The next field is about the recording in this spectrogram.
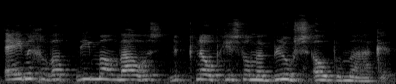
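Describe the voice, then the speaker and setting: A woman's voice: mid-range voice, moderate pace, lightly acted. An actress in a radio play, playing a frail, sick, submissive woman with a hesitant, childlike plaintive manner. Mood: wounded, submissive. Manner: hesitant, plaintive, childlike third-person speech.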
